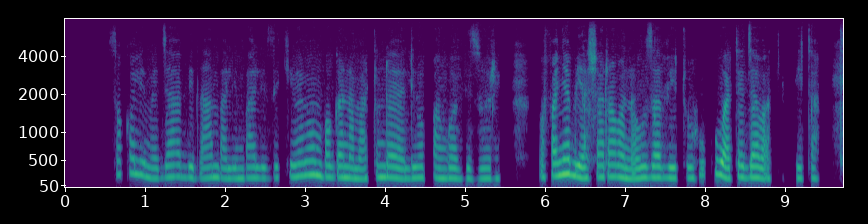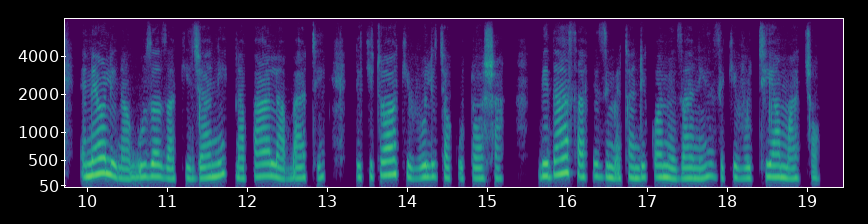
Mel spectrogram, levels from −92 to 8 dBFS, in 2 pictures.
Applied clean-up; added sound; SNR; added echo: none; none; none; none.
